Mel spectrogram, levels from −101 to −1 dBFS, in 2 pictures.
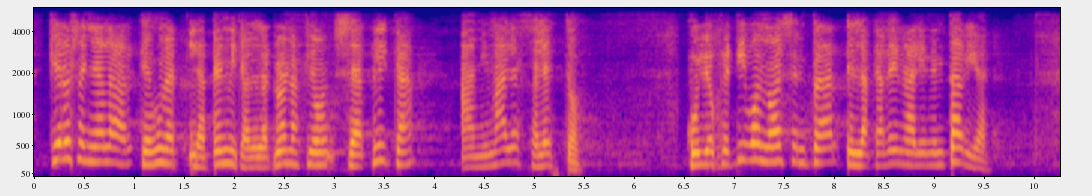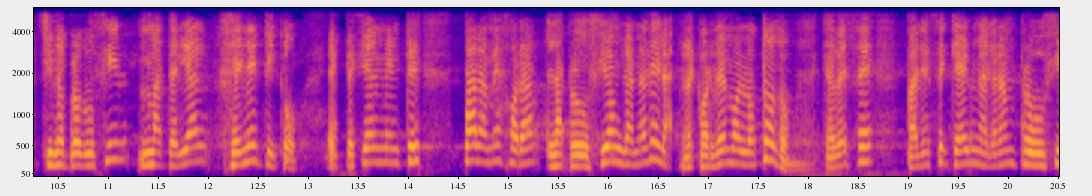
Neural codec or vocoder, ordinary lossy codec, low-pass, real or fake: codec, 32 kHz, 1.9 kbps, SNAC; none; 5.4 kHz; fake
